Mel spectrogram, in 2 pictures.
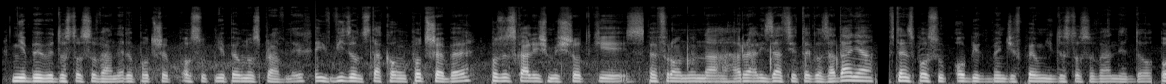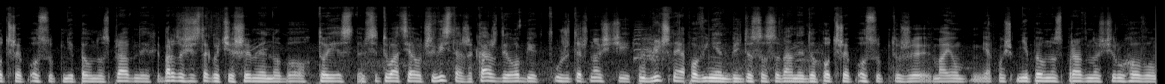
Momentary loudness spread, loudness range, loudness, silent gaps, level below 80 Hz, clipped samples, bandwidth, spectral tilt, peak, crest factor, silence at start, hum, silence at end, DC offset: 6 LU; 2 LU; -18 LUFS; 8.79-8.87 s; -48 dBFS; under 0.1%; 16 kHz; -6.5 dB/octave; 0 dBFS; 16 dB; 0.1 s; none; 0.1 s; under 0.1%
